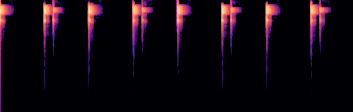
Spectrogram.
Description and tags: hi hat loop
